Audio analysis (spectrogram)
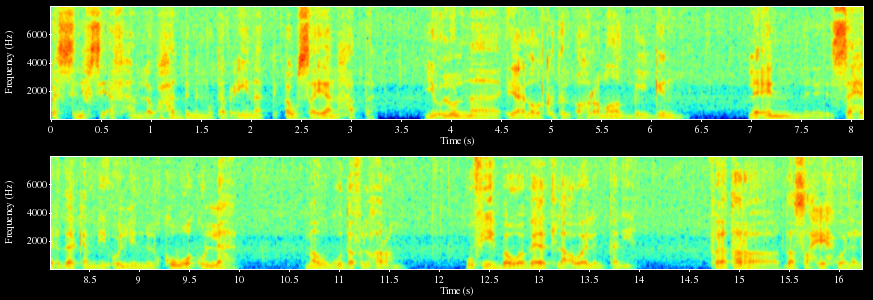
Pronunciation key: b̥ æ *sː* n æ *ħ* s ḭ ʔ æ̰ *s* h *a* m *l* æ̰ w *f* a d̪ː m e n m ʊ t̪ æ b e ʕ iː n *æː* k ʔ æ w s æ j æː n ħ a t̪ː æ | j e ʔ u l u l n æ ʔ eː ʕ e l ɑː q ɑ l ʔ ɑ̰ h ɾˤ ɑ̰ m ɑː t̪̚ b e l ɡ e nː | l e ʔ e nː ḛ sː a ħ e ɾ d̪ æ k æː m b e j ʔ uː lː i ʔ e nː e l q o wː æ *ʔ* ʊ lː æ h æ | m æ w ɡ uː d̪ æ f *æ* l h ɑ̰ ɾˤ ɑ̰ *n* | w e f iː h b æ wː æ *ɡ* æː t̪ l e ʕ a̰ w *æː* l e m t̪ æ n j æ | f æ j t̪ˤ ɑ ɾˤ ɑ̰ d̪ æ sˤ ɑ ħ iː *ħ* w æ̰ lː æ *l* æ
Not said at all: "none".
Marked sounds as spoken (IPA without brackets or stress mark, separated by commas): sː, f, f, æ, l, ħ, æ, k, i, m, b, æː, ħ, l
